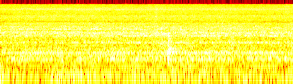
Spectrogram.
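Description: Steady, even workshop background noise, a constant hiss and hum with no distinct knocks or clicks.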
